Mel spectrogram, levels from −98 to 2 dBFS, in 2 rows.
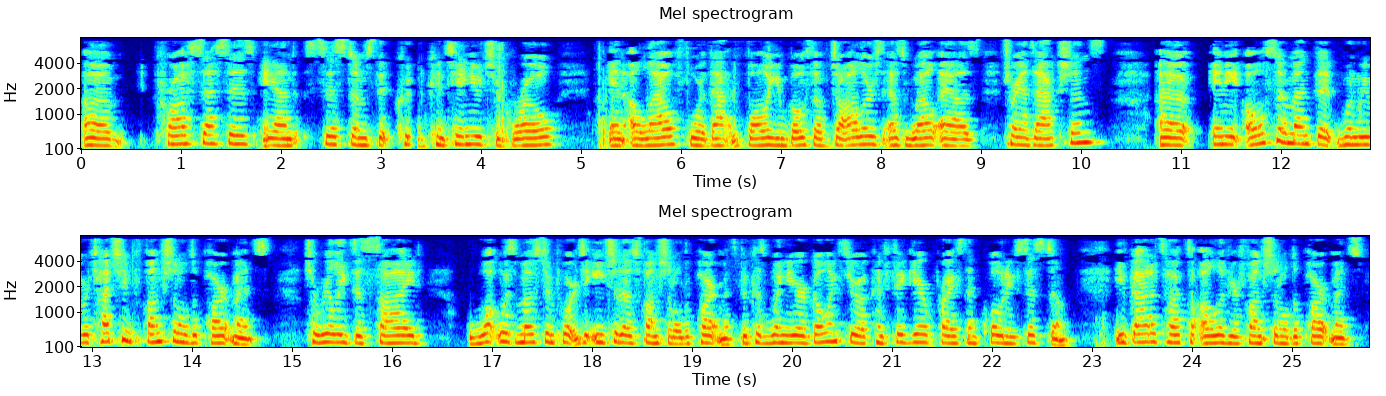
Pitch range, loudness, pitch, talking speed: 185-215 Hz, -18 LUFS, 200 Hz, 155 wpm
